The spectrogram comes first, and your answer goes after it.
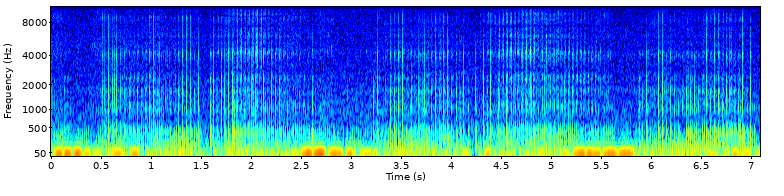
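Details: Male pet cat purring while having his chin scratched, a steady low rumbling purr with faint breathy cycles and occasional soft clicks, filmed at sunrise over the Cotswold hills and recorded separately on a Tascam DR-07X.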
